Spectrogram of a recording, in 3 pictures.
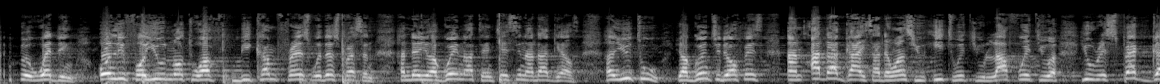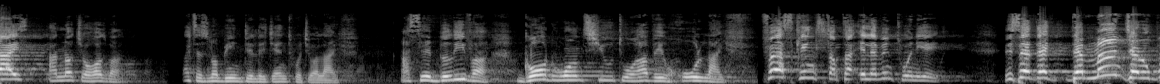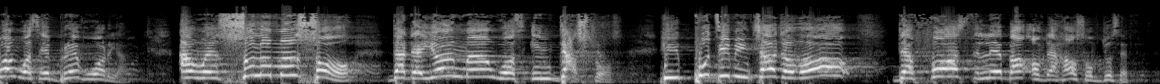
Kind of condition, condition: setting, large echoing room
